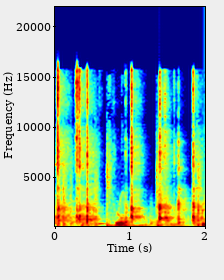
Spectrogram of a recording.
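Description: Scissors snipping through the thin aluminium wall of an empty drink can: a quick run of sharp metallic snips and clicks.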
